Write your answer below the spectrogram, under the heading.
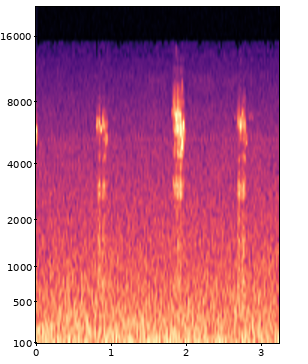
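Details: Eurasian tree sparrow chicks inside the nest, recorded by a GoPro: three brief, high-pitched squeaks, the middle one loudest, with quiet hiss between them.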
